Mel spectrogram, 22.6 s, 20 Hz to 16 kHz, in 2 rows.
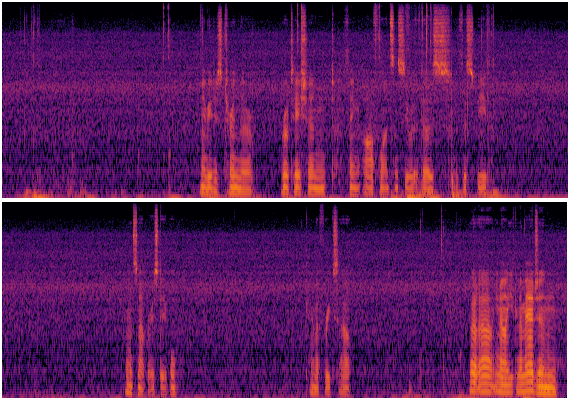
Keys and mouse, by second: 0.7 shift+space, 3.2 click, 4.1 shift+middle click, 5.9 right click, 7.5-8.5 drag, 9.7 shift+space, 19.7-22.6 middle drag.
